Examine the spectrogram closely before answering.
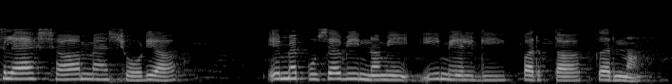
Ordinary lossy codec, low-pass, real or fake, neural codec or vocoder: none; 5.4 kHz; fake; codec, 16 kHz, 16 kbps, FreqCodec, larger model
